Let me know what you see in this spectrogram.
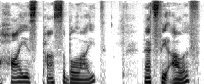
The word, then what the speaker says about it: Aleph: The letter Aleph is always usually refers to keser, because the way we pronounce it, aleph, it's the same letters as the word pele.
